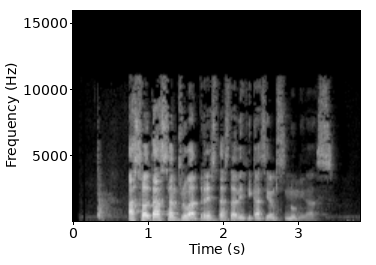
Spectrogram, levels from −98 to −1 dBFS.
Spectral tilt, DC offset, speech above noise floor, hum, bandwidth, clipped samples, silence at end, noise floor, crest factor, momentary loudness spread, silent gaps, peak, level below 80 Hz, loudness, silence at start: -3.5 dB/octave; under 0.1%; 22 dB; none; 11.5 kHz; under 0.1%; 0.4 s; -43 dBFS; 22 dB; 20 LU; none; 0 dBFS; -76 dBFS; -21 LUFS; 0.35 s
